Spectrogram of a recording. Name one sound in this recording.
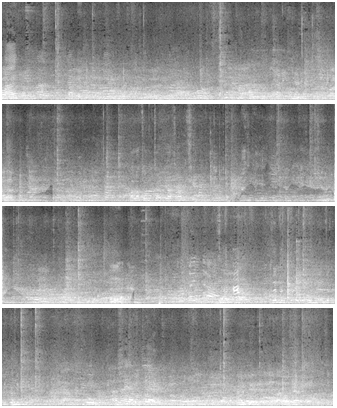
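A busy room hums with many people chatting all around.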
